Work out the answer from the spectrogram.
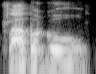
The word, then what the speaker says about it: Glabagool: You got his name wrong, Drodin. It's Glabagool.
